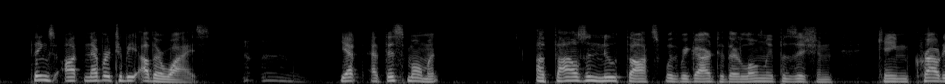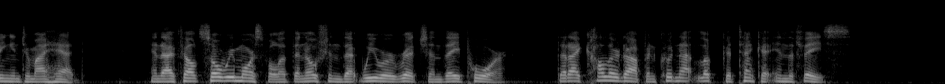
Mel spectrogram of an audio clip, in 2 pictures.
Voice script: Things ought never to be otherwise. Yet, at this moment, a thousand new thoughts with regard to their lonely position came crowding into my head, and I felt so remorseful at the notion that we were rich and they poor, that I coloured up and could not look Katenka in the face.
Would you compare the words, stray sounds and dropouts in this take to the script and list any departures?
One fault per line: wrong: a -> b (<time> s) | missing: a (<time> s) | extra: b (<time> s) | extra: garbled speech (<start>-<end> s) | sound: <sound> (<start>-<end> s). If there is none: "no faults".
sound: throat clearing (2.4-3.1 s)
